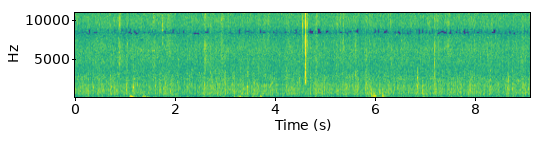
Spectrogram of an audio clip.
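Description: Steady hiss of rain falling, with a few low thumps, the loudest about a second in.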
